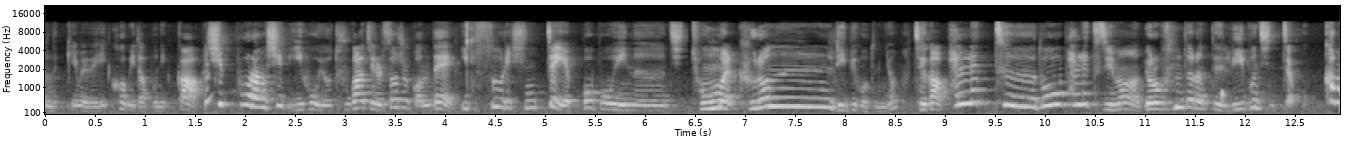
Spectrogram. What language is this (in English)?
Korean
